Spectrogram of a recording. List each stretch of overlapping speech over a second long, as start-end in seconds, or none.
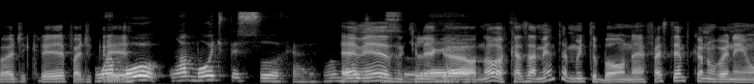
3.4-4.8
